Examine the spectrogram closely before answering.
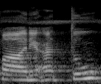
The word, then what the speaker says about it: القارعة: ഇതിന്റെ ലാസ്റ്റ് ഖാരിഅത്തു എന്ന് ഇവിടെ കാണുന്നുണ്ടല്ലേ, പക്ഷെ നമ്മൾ വെക്കുമ്പോൾ അത് ഖാരിഅ, ലാസ്റ്റ് ഒരു ഹാത്താന്റെ സൗണ്ട് ഉച്ചാരണത്തോടെ നമ്മൾ വെക്കണ്ട കേട്ടോ. പിന്നെ നമുക്ക് കൂട്ടി വേണമെങ്കിൽ കൂട്ടി ഓതാം.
